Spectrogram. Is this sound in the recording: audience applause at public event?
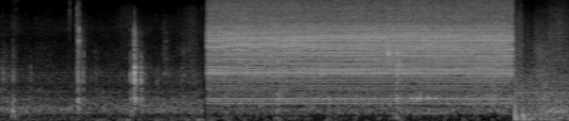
no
